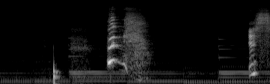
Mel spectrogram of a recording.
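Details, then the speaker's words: Streamer sneezing mid-game: a quick breath in, then a high-pitched, squeaky sneeze over soft background music; sneeze. "Excuse me. Bless me. Do not sneeze while fighting an Elder Ring. It's very dangerous."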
